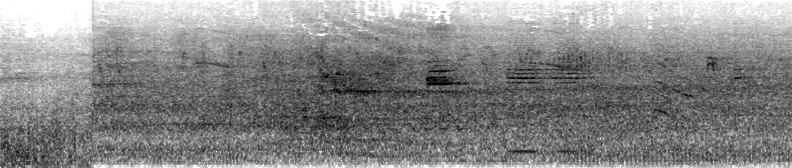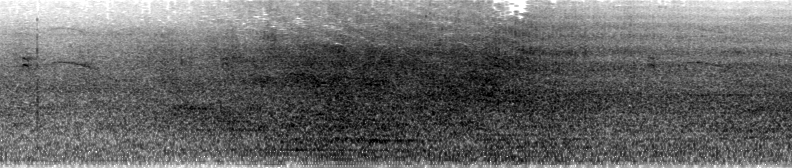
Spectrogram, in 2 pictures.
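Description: Motorcycle engines hum and pass by on a road.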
